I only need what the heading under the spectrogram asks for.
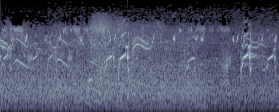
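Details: Snow Partridges in a high-altitude meadow below a snow tongue in the Srikantha valley, upper Garhwal Himalaya, Uttarakhand, give high, piercing, echoing whistled squeals, some rising and some slurred, overlapping from several birds, over steady wind-like hiss.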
